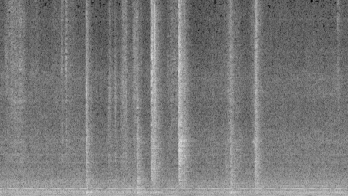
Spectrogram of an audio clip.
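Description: A steady idling engine hum, broken by about half a dozen sharp knocks and clacks spread over a few seconds, as timber is unloaded from a truck.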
